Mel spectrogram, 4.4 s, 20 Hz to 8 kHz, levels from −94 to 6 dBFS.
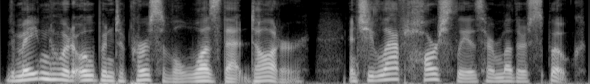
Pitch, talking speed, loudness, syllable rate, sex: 145 Hz, 245 wpm, -18 LUFS, 6.9 syllables/s, male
